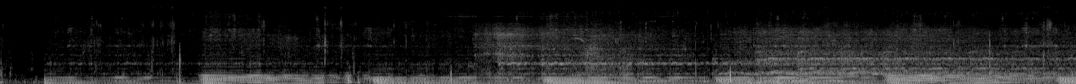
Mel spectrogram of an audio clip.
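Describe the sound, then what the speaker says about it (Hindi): Steady broadband patter of light rain fills the scene, with occasional louder knocks and a low hum underneath; no voices. "और माशाल्लाह बारिश भी हो रही है हल्की हल्की सी।"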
